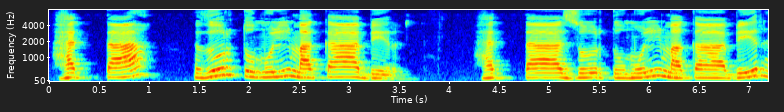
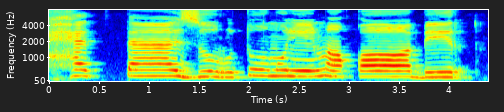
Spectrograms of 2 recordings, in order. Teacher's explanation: ہا کو حلق سے ادا کریں گے، کھڑا زبر کو بھی صحیح پڑھیں گے اور قاف کو موٹا پڑھیں گے۔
